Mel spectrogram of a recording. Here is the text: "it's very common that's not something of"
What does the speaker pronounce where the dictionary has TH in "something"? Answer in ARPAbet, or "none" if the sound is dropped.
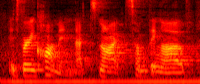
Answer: TH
